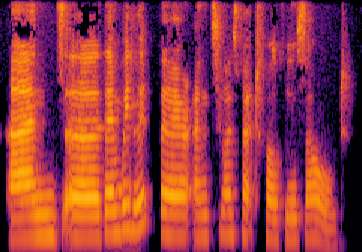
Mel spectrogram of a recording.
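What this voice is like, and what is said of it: London English accent. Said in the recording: “I started out life, as you may have gathered, in London, and from the accent as well.”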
